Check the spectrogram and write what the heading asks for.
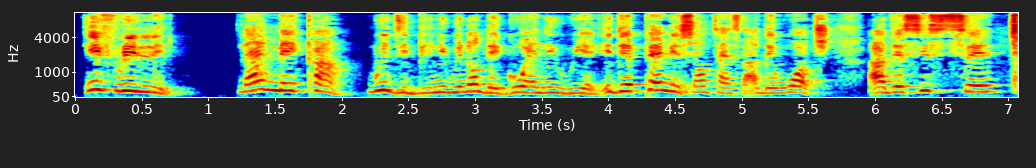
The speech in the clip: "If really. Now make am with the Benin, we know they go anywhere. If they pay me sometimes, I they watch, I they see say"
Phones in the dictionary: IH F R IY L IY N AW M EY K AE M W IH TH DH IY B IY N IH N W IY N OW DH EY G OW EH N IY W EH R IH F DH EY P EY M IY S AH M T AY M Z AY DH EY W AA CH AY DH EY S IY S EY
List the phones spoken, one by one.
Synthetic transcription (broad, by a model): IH F R IY L IY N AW M EY K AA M W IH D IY B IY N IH W IY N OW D EY G OW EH N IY W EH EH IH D EY P EY M IY S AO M T AY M S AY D EY W AA CH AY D EY S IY S EY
